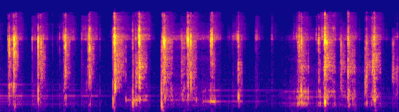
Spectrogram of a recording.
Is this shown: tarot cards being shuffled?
yes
